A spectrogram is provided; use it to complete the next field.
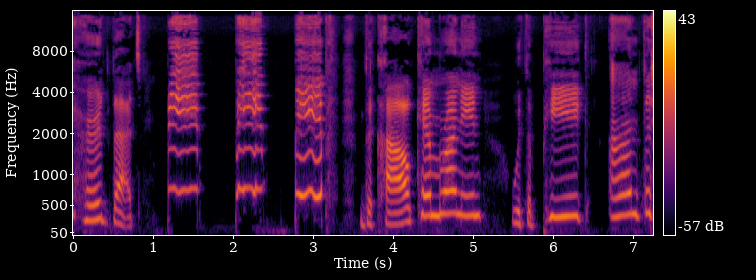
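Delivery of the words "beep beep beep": very high, thin horn beeps; distress beeps. A narrator's reading. Stuck truck calls the animals, high distress beeps. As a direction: beep high for help. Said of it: "cried the little blue truck".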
